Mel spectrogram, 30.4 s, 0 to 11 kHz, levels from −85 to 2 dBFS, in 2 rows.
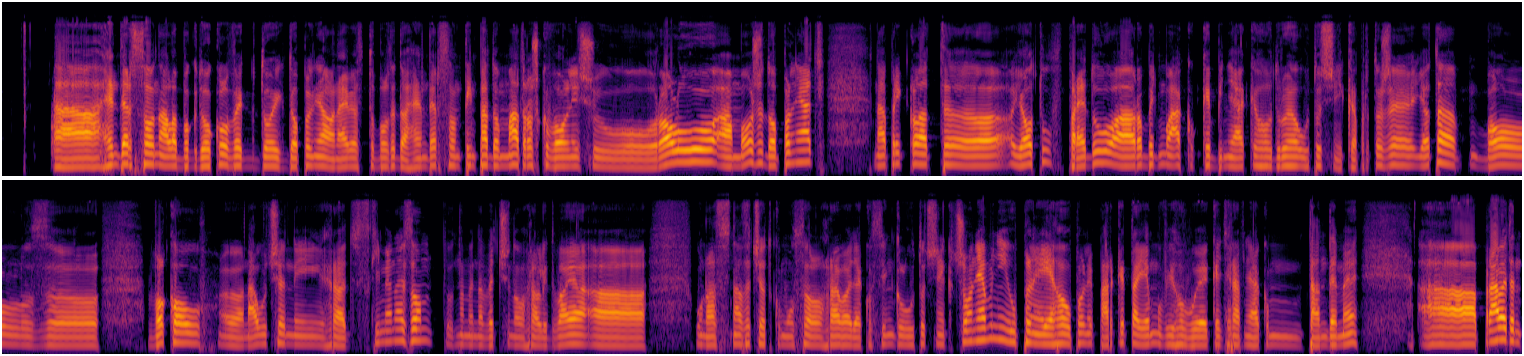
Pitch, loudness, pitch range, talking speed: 130 Hz, -23 LUFS, 120-145 Hz, 140 wpm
